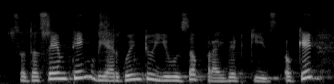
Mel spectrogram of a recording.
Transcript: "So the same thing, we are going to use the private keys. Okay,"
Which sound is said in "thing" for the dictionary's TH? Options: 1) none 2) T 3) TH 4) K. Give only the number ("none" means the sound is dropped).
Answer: 2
